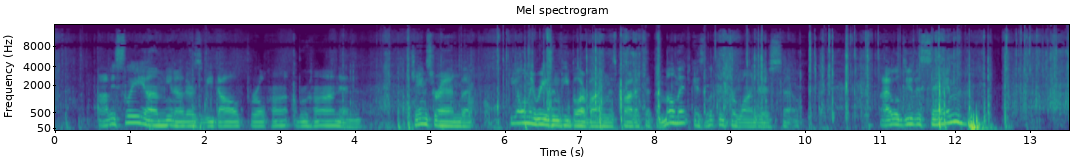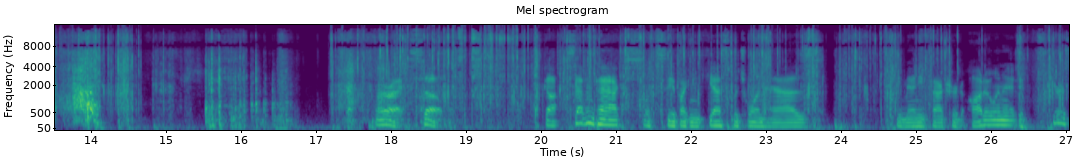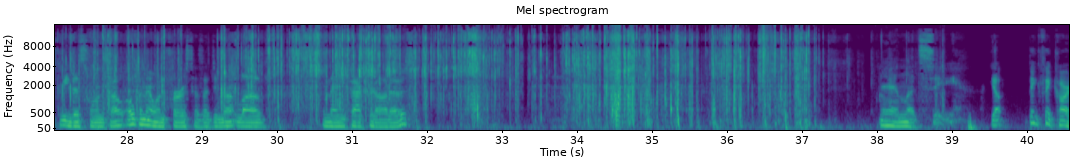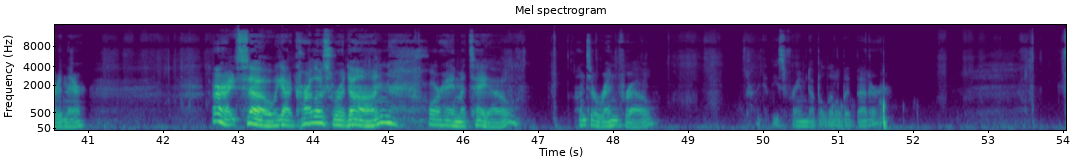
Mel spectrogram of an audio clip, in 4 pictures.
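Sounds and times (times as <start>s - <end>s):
foil packs crinkling: 4.7s - 15.2s, 17.2s - 37.6s
cardboard box tearing: 10.1s - 15.1s, 17.2s - 25.5s, 26.4s - 37.3s.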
